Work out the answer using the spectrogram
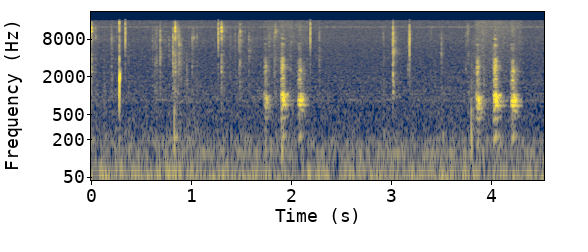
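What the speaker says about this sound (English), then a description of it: "I think it's that chicken." Faint, sparse clucks from a chicken in Minecraft come in a few soft bursts over quiet background clicks and ambient noise.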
